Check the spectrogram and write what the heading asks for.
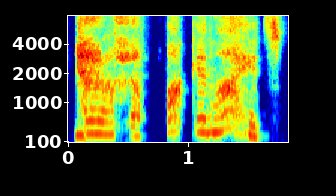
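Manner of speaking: high-pitched, drawn-out mock scream; mock frantic yell. Director bursting into the lighting room, mock frantic high yell. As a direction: imitate a panicked director yelling, very high. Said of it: "where I'm just like".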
